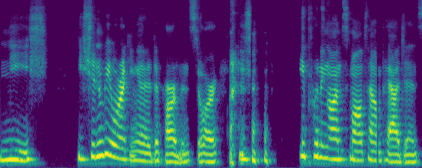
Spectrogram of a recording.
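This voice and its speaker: At a moderate pace, this voice comes across somewhat breathy. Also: woman, fairly low pitch for a woman, very even loudness. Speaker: podcast host. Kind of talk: casual chat.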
